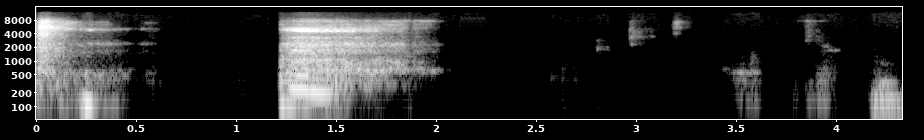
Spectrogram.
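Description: A woman sighing: a breath out right at the start, then a longer, deeper sigh about a second in. A few faint small clicks follow near the end.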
